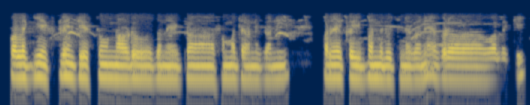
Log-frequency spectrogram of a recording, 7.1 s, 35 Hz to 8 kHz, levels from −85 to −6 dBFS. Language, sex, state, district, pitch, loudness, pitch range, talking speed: Telugu, male, Andhra Pradesh, Anantapur, 135 Hz, -20 LUFS, 130-140 Hz, 85 wpm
